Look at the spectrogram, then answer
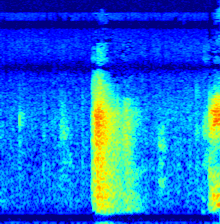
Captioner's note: door slams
